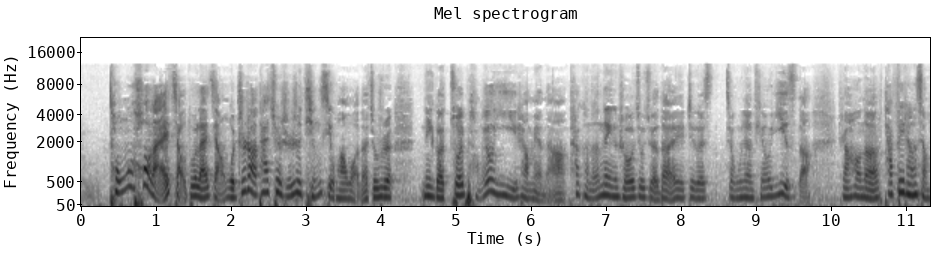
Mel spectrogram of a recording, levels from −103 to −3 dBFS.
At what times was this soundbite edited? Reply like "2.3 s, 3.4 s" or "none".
none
